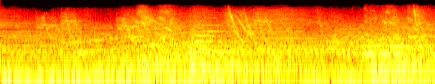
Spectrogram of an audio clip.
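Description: Animated film soundtrack: loud music mixed with crash sound effects, and a few quick falling pitch sweeps about halfway through.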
